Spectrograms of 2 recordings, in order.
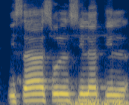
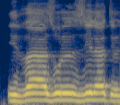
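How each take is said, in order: First: The consonants are said as hissing s sounds. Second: The consonants are said as voiced z sounds. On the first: The speaker calls it wrong. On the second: The speaker calls it right.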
